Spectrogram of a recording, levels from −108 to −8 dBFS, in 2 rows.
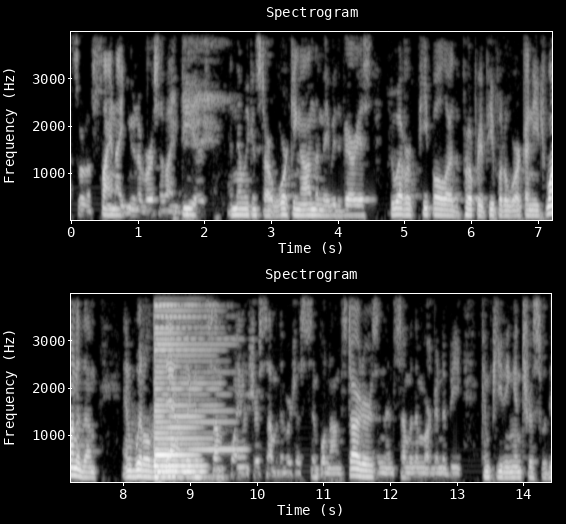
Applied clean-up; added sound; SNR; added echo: classical method Wiener filter.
